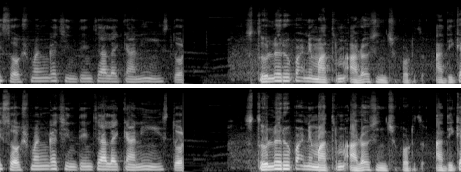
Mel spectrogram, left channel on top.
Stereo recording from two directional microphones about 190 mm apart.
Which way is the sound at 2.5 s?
25° right (ahead or behind).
